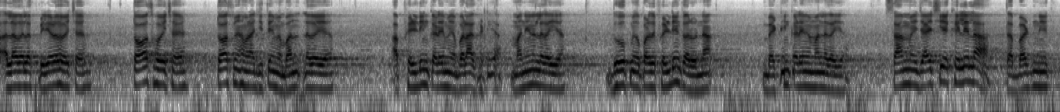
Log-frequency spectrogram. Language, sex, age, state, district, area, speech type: Maithili, male, 18-30, Bihar, Purnia, urban, spontaneous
